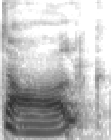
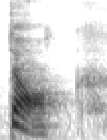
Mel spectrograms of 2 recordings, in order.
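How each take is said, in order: First: The L sound is pronounced in the word. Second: The L sound is silent in the word. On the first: The speaker calls it wrong. "It's not" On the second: The speaker calls it right. "L is silent, so it should be pronounced as talk"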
